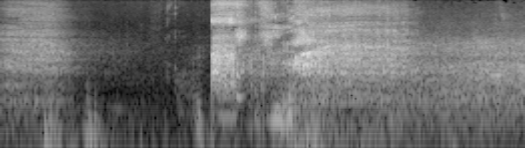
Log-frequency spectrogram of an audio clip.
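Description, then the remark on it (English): A single loud sneeze from a man reading Bible verses bursts out abruptly after a brief pause, trailing into a breathy, hissy rush of air and noisy rustling. Faint murmuring precedes it. “And the sneeze came.”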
